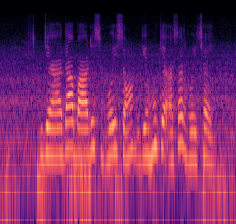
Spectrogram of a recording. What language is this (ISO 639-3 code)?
mai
